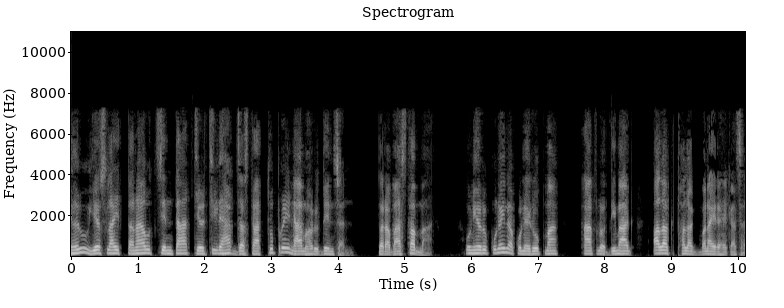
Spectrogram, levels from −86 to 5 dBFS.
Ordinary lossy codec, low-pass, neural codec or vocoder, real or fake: AAC, 32 kbps; 7.2 kHz; codec, 16 kHz, 2 kbps, FreqCodec, larger model; fake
